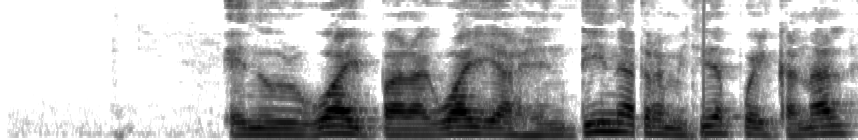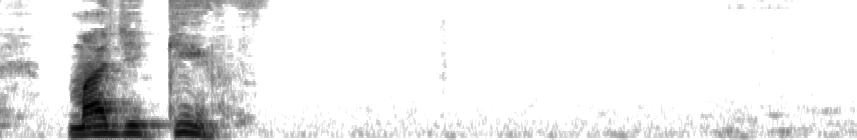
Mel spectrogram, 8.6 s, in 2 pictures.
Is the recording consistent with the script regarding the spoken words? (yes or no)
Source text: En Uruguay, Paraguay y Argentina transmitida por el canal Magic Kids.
yes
